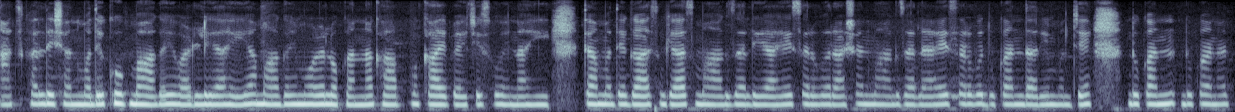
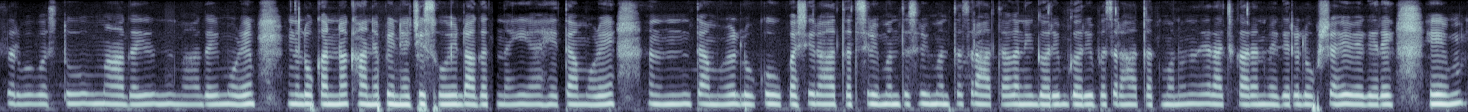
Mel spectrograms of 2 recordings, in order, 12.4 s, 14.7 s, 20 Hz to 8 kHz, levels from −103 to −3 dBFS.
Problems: none marked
